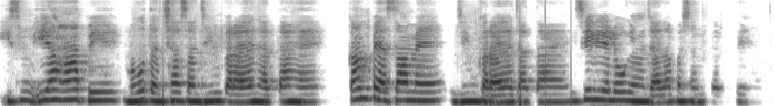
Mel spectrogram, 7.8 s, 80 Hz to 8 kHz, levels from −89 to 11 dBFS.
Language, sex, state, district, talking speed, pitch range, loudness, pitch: Hindi, female, Bihar, Jahanabad, 185 wpm, 205-245 Hz, -14 LUFS, 220 Hz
